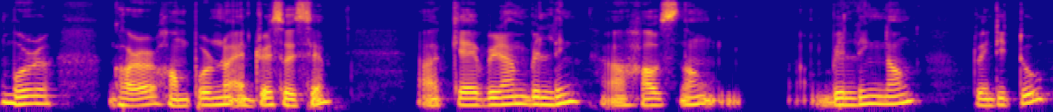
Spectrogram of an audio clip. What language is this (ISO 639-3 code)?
asm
